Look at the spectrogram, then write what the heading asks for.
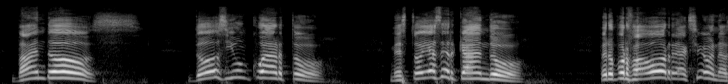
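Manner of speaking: conteo lento y fuerte, cada vez más alto y agudo; exasperated counting. Retold or imitated. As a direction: cuenta despacio, subiendo la presión como madre impaciente. Wife counting to warn child. (madre contando lento y fuerte, cada vez más alta)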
